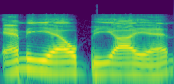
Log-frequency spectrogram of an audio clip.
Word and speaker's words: Melbourne: And yeah, I'm glad someone appreciates the pronunciation thing. You know, we go with Melbourne. We write it Melbin.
